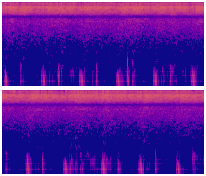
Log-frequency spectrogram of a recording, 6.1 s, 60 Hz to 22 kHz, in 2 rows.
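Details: Racing heartbeat deliberately made fast, with heavy breathing: fast, regular low heartbeat thumps at about 107 beats a minute, tachycardia.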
